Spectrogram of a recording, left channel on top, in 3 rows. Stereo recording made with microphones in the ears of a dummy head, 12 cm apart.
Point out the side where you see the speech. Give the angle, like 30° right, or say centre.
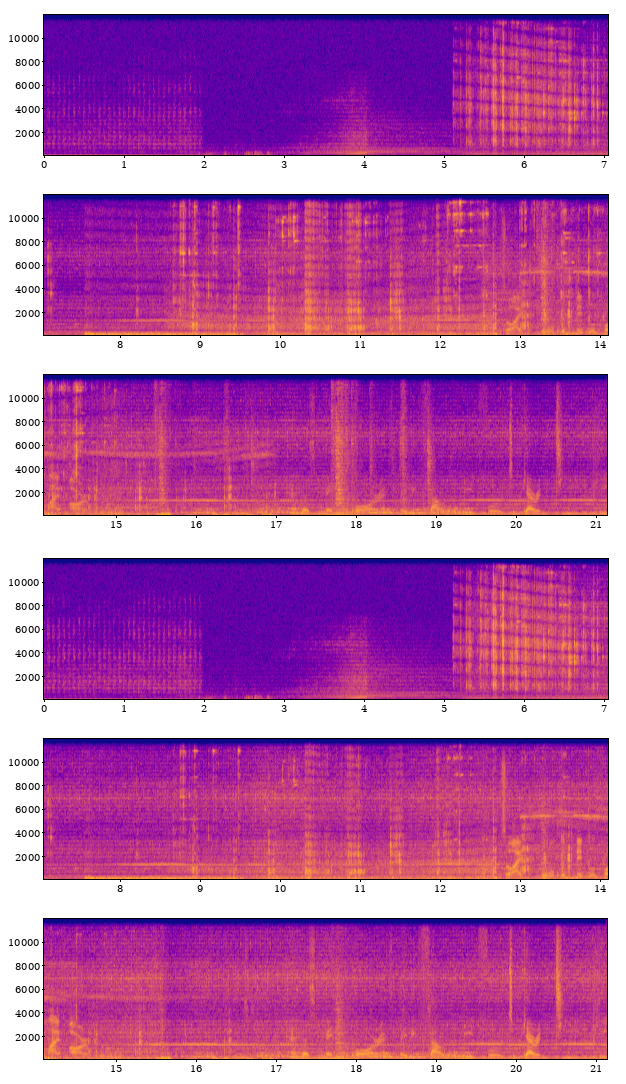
50° right.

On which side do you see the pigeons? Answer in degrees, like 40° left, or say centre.
40° left.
